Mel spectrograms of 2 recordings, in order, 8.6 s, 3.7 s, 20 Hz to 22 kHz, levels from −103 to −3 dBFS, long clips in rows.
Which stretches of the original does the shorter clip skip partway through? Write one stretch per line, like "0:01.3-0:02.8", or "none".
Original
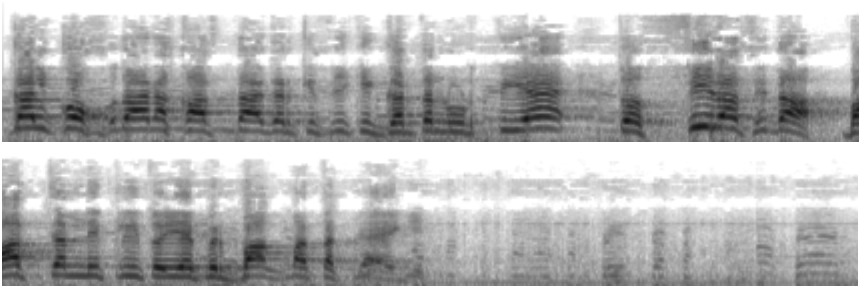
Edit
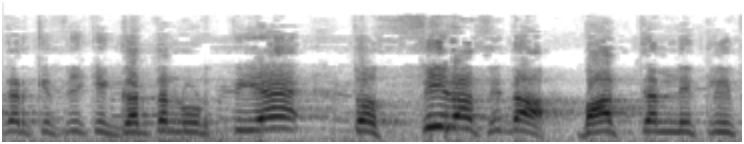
none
